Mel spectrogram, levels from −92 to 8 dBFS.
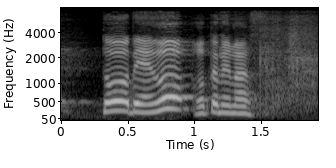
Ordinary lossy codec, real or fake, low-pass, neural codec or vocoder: none; fake; 7.2 kHz; autoencoder, 48 kHz, 32 numbers a frame, DAC-VAE, trained on Japanese speech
